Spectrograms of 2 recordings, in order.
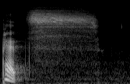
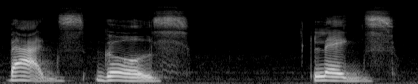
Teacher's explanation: all these the z sound it is voiced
